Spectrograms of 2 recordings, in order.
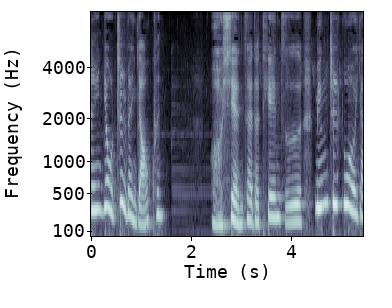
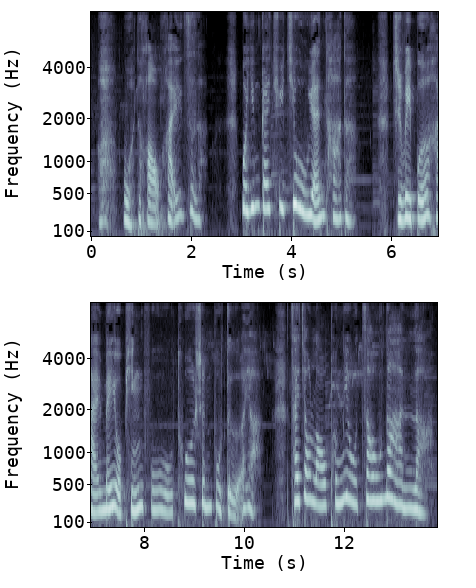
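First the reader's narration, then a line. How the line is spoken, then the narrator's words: Weeping bitterly. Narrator (Chinese): 阿保机听说庄宗是乱兵杀死的，痛哭道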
